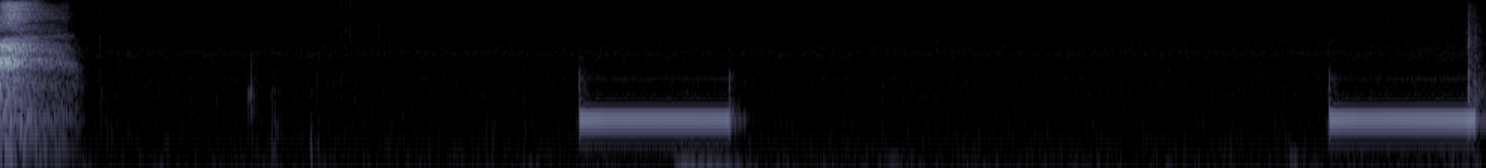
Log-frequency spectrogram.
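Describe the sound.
Ringback tone of a telephone ringing unanswered during a call: two long, steady, mid-pitched buzzing tones, each about a second, separated by several seconds of near silence.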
